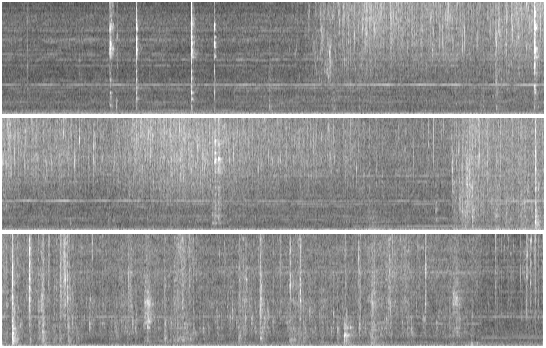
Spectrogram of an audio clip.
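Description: Battered meat deep-frying in oil in an electric deep fryer, a dense, steady sizzle that comes in about six seconds in, over a low hum. Earlier, metal tongs stir in a steel bowl of batter; in the last third there are sharp clinks and clatters of metal tongs on the basket and rack.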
